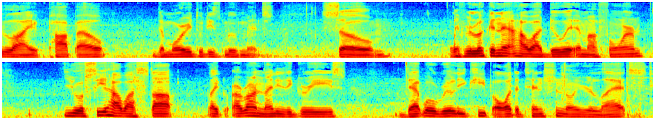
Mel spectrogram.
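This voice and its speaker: A man's voice: fairly low pitch, moderate pace, darkish tone, slight background noise. A man giving a casual, slangy exercise tutorial as a fitness instructor, his speech slightly impeded by dental braces.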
